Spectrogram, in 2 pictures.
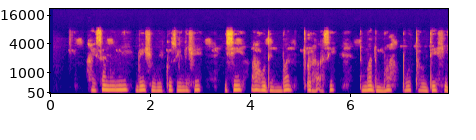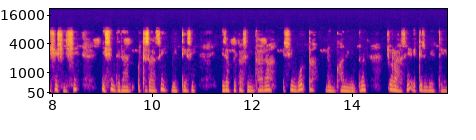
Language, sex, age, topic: Gamo, female, 25-35, government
